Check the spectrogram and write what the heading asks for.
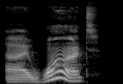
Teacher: we have the unstressed syllable first and then the stressed one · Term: iamb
